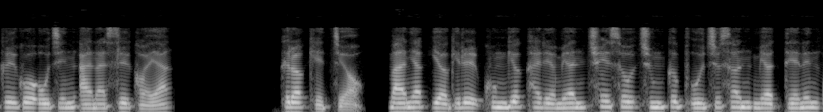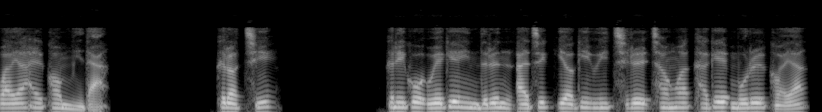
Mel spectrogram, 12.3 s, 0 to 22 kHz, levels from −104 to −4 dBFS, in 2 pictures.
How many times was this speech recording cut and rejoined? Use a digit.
1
